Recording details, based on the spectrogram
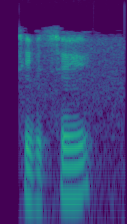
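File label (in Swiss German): "siwwezehn", Alsatian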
